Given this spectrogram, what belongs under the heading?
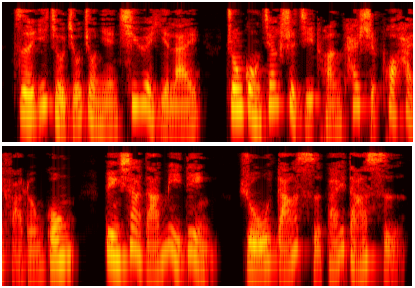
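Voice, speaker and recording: A woman reading scripted news reports in a steady, formal manner. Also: medium pitch, slightly rough. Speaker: news reader.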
